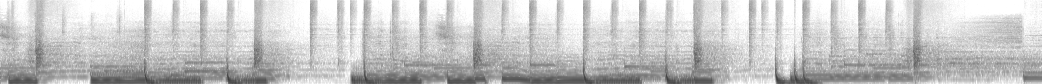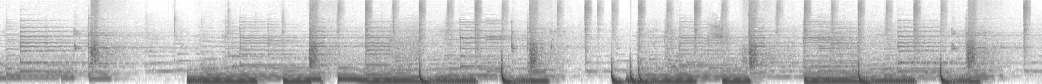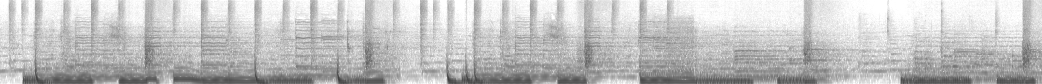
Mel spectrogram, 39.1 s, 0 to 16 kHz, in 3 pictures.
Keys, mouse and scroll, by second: 0.7 Delete, 1.1 click, 2.1 click, 3.0-4.1 middle drag, 4.1-4.9 scroll down 2, 4.9 click, 5.9-6.9 middle drag, 6.9-7.3 scroll up 1, 8.7 click, 9.9-13.1 middle drag, 13.1 s, 15.1 click, 16.0 click, 17.1-19.6 middle drag, 19.6-20.4 scroll up 1, 20.4 click, 21.6 click, 21.9-23.1 middle drag, 23.1 click, 23.6 click, 25.4 s, 26.9 click, 27.8-29.9 middle drag, 29.9 click, 31.5 click, 32.4 click, 33.1-35.9 middle drag, 35.9 click, 36.9 s.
